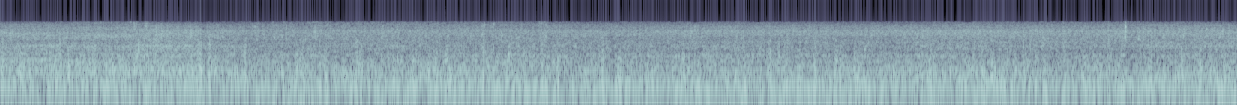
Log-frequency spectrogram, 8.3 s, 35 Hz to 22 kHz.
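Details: 2011 Toyota Tacoma 4.0L V6 just after serpentine drive belt replacement: steady low, even hum with no squeal, chirp or knock, so the engine idles smoothly on the new belt.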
